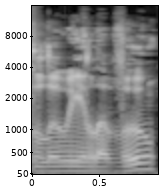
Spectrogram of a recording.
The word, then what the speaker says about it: Louis Le Vau: So the two YouTubers were Akkad Daily, and I believe this is pronounced Louis Lavu.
